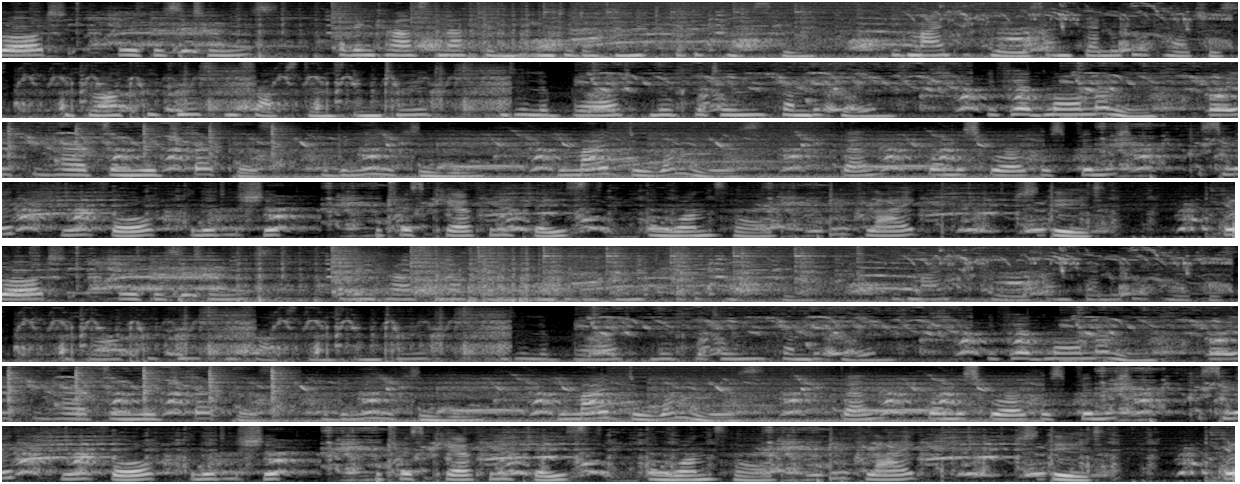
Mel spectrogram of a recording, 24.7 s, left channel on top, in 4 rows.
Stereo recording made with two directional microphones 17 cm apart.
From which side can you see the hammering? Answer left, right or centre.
right.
